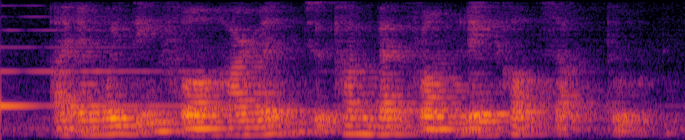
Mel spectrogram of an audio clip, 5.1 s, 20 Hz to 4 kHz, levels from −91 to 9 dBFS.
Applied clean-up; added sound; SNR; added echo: none; Piano; 14 dB; reverberation time 0.8 s.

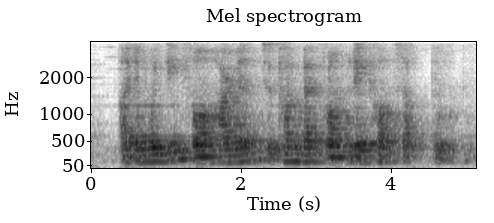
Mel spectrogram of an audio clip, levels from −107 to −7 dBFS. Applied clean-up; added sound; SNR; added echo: neural separator model SepFormer DNS4.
